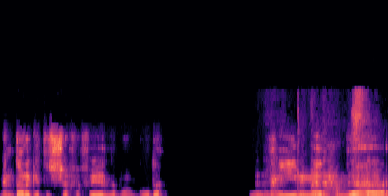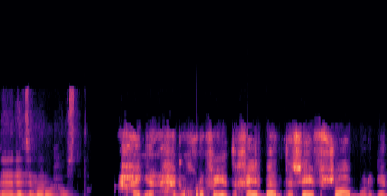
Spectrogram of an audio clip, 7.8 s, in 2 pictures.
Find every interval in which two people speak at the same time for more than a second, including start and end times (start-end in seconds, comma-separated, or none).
2.6-3.9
